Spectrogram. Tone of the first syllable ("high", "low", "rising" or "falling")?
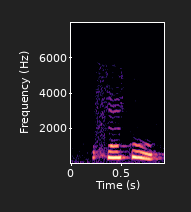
high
